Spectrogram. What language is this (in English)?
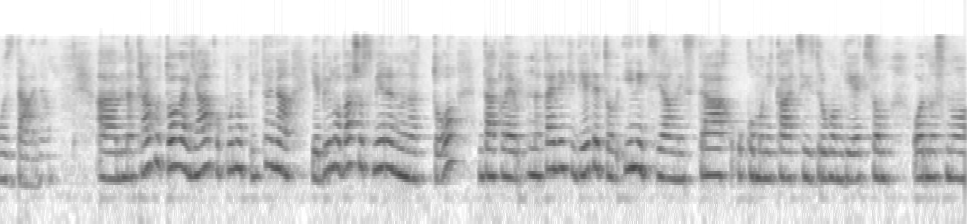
Croatian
